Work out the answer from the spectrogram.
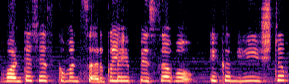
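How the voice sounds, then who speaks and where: A woman voicing a poor mother sparrow in an animated story, humble and pleading. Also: very high-pitched, fairly quick, faint music behind, voice pushed up. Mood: tearful pleading.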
